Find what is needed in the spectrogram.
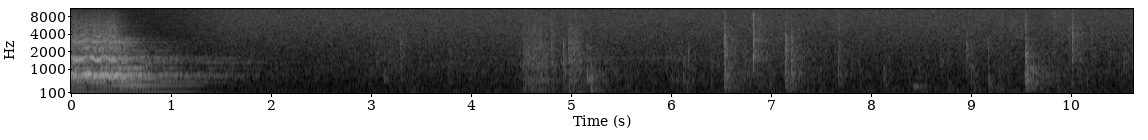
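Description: A choir holds the final chord of an anthem, cuts off about half a second in, and the sound dies away in the sanctuary's reverberation over about a second. After a quiet pause come scattered light knocks and rustles as the singers sit down in the wooden choir stalls.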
